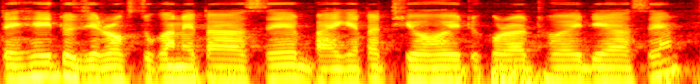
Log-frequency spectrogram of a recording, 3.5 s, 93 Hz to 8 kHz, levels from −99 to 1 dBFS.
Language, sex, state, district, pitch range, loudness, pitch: Assamese, male, Assam, Hailakandi, 115-120 Hz, -17 LUFS, 115 Hz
